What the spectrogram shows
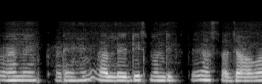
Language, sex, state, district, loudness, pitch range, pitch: Chhattisgarhi, male, Chhattisgarh, Raigarh, -17 LUFS, 180-190 Hz, 185 Hz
